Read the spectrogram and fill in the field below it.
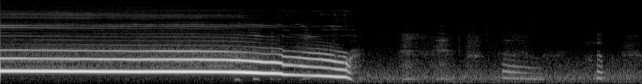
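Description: Dog howling outdoors in the backcountry on a day hike, one long loud sustained howl that slides down in pitch and breaks off, followed by a few faint short whimpers.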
